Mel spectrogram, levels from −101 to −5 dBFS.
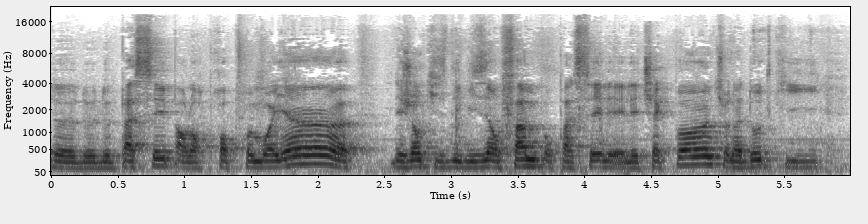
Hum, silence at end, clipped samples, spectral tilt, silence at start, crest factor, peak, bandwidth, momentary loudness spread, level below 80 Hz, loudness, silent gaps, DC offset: none; 0.1 s; under 0.1%; -5 dB/octave; 0 s; 16 dB; -4 dBFS; 19 kHz; 8 LU; -54 dBFS; -22 LUFS; none; under 0.1%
